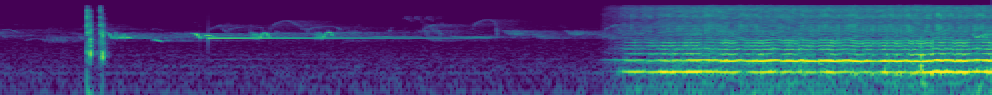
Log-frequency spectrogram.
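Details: A bee foraging on flowers gives a steady, low droning buzz that swells in close, rich in harmonics and holding an even pitch.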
